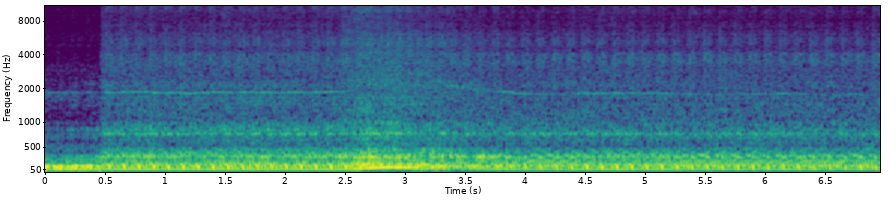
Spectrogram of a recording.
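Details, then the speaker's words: Pontiac GTO V8 project car at normal idle, about 870 rpm with 45 psi oil pressure: a steady, even low burble with one brief rev that settles back smoothly, quieter at idle than expected. "It actually doesn't sound that loud at idle. I thought it was way louder."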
